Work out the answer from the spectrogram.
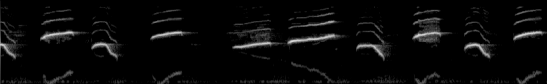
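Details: Oriental magpie-robin, locally kacer, in full song: clear rising whistles and bent downward notes in quick separate phrases, loud against a silent background.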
